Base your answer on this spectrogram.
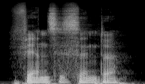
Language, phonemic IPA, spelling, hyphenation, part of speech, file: German, /ˈfɛʁnzeːˌzɛndɐ/, Fernsehsender, Fern‧seh‧sen‧der, noun, De-Fernsehsender.ogg
- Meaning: TV station, television station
